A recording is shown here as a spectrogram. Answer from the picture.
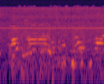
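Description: Faint, distant shouts and calls of players and spectators at an outdoor lacrosse game.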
